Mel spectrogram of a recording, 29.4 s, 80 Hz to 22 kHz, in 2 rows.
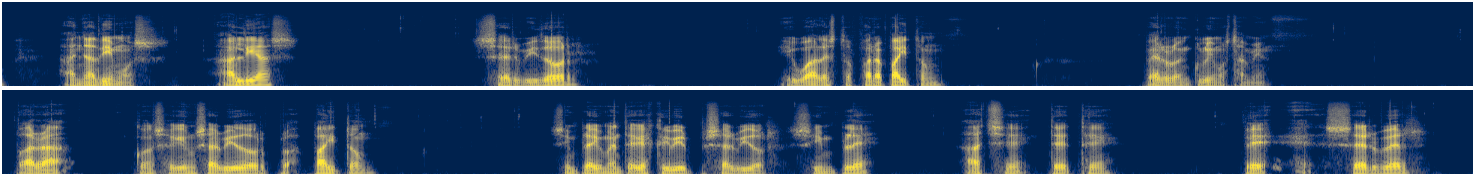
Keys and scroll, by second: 0.8 typing, 2.1-4.4 typing, 5.5-6.6 typing, 8.1-8.6 typing, 11.4-13.6 typing, 15.8 typing, 17.2-18.5 typing, 19.6-22.6 typing, 25.1-26.7 typing.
